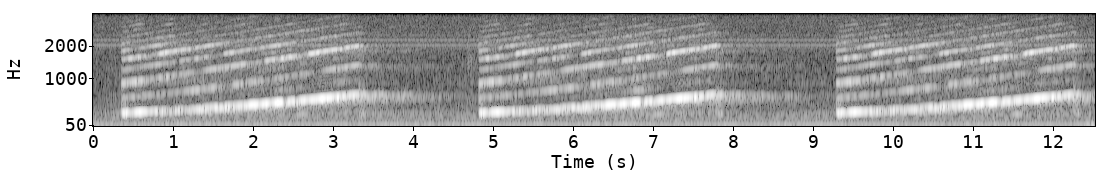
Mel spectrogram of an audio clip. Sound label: Siren, police; CSEPP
